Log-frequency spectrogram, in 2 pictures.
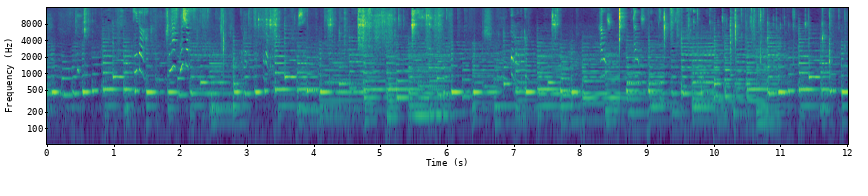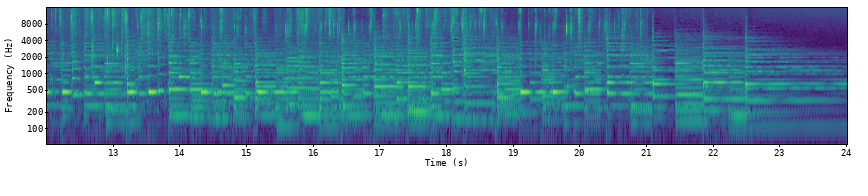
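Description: Background piano music: a continuous, busy run of notes over a wavering melody line.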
